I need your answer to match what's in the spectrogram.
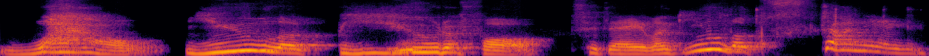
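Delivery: over-the-top theatrical, slow drawn-out "wow". Retelling a man in a parking lot complimenting them, imitating a very dramatic voice. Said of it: "This guy in the most dramatic voice".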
